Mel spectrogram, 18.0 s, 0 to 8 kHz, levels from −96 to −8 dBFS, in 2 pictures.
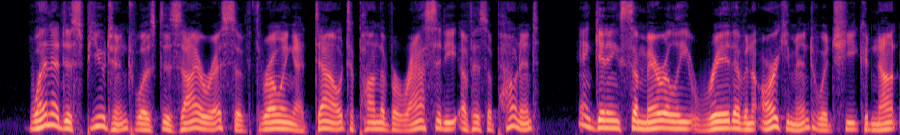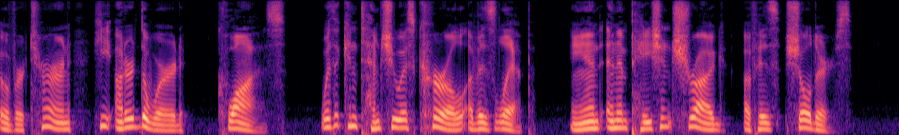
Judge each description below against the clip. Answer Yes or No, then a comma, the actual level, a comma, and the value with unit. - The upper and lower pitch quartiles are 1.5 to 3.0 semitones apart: No, average, 4.0 semitones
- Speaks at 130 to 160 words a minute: Yes, average, 155 wpm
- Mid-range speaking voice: Yes, medium, 145 Hz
